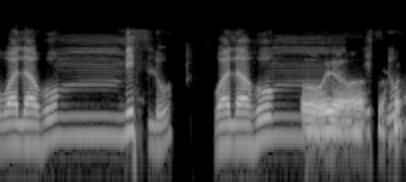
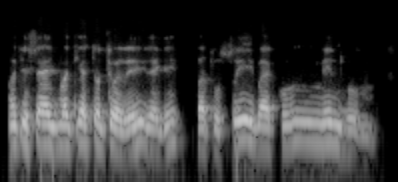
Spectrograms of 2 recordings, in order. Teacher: Mim mati bertemu dengan mim. Bacaannya dengung 2 harakat. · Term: idgham mithlain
